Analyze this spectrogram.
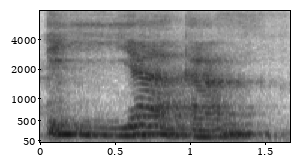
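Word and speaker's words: إِيَّاكَ: Tapi kemudian kalau tasydidnya itu hilang, kita bacanya iyyaka na'budu wa iyyaka nasta'in. Ketika tasydidnya itu tidak muncul, tekanannya itu tidak muncul, maka kemudian maknanya berubah menjadi demi terbitnya matahari kami beribadah, dan demi terbitnya matahari kami mohon pertolongan.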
